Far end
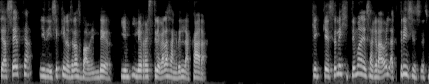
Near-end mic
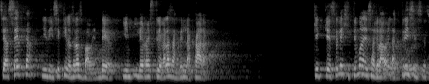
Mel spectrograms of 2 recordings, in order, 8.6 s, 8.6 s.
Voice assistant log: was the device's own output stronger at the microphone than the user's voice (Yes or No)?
Yes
